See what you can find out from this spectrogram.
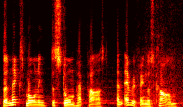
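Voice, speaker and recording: A man's voice: mid-range voice, lively intonation, moderate pace, fairly bright tone, a little hiss or hum. A man narrating a scripted adventure story for an amateur audio drama.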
